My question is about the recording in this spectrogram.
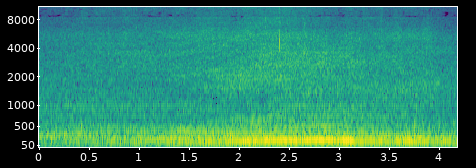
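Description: Car on the street driving past, a steady low engine hum with tyre noise that swells over the first two to three seconds and eases off near the end.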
